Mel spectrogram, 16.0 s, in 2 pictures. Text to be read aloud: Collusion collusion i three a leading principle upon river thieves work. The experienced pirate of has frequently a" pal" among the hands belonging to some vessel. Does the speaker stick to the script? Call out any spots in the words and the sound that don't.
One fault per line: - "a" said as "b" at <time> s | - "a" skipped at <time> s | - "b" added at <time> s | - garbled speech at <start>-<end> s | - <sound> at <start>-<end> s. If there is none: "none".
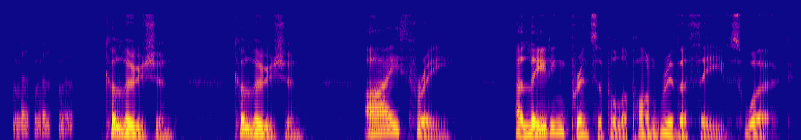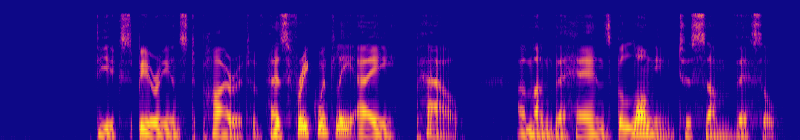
- laugh at 0.1-0.7 s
